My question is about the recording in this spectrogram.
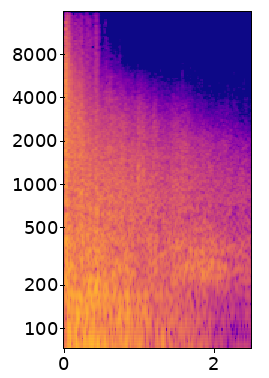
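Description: A grenade explodes in the Iraq War video game Six Days in Fallujah. One loud, deep boom hits at once, then rumbles and decays steadily over about two seconds.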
